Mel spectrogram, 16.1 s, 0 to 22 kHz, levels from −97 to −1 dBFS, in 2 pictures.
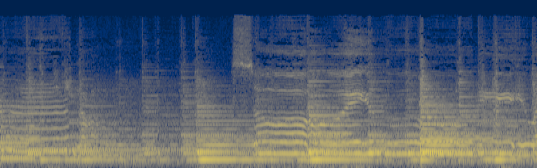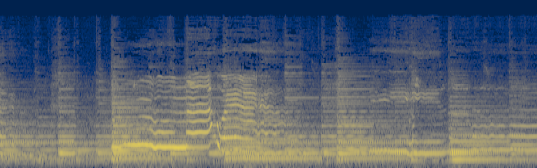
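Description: No technical faults can be heard anywhere in the recording.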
